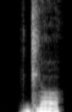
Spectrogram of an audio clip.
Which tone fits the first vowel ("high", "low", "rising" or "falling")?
low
